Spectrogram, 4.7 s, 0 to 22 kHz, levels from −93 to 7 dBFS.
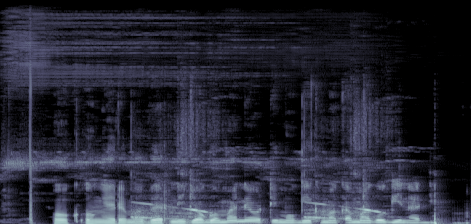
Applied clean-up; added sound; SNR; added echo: classical method log-MMSE.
